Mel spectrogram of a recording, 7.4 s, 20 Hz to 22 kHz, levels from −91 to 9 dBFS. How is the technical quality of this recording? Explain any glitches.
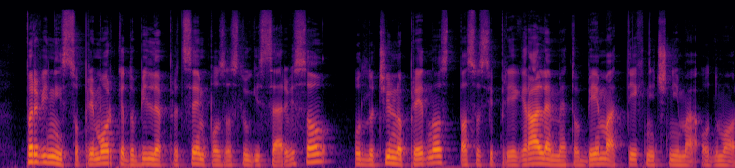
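The recording has one fault, sample clock jitter, in its last stretch. From 5.97 s to the end, after "so si priigrale med", samples are taken at instants wandering by about 1.5 microseconds. Error follows waveform slope, producing a roughness around 45 dB below the speech that swells on loud, bright sounds and vanishes in pauses; a spectrogram shows a faint high-frequency haze tracking the speech energy.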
